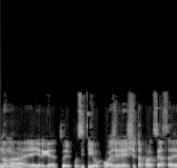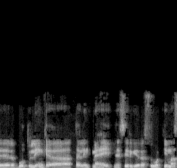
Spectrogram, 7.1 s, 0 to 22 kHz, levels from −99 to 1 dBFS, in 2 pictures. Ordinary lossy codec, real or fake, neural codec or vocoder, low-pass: MP3, 48 kbps; real; none; 9.9 kHz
